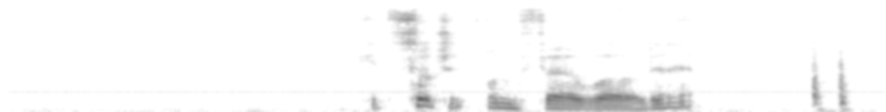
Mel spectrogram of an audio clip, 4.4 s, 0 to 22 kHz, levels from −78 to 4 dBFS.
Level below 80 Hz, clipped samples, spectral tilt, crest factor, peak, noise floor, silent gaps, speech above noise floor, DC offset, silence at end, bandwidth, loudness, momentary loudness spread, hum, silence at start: -76 dBFS; under 0.1%; -4.5 dB/octave; 22 dB; -18 dBFS; -72 dBFS; none; 35 dB; under 0.1%; 0.2 s; 16 kHz; -38 LUFS; 17 LU; none; 1.8 s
